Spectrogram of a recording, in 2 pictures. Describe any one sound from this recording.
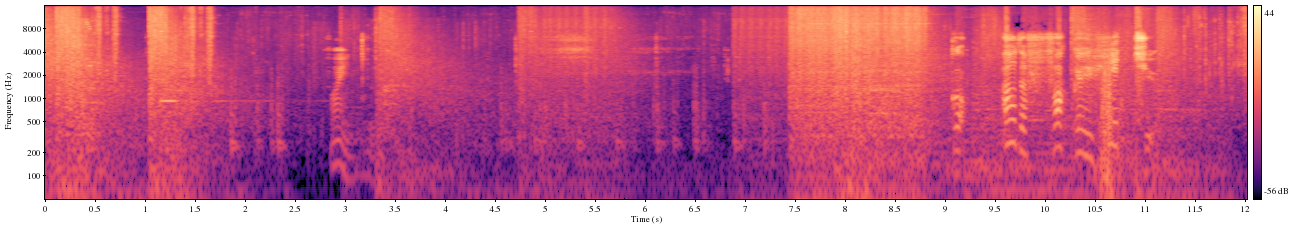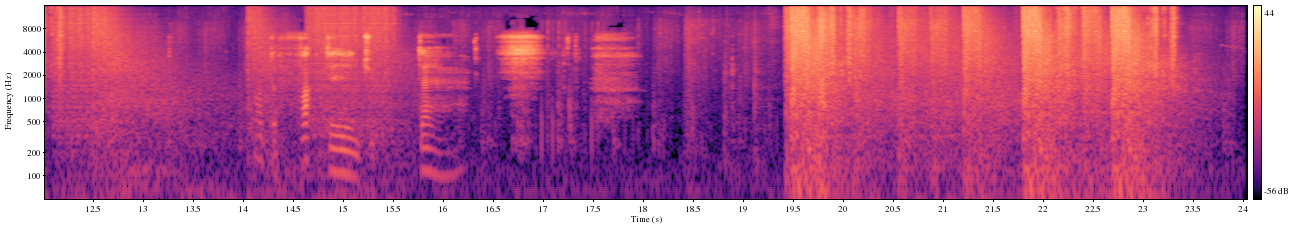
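Shotgun blasts boom loudly several times.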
